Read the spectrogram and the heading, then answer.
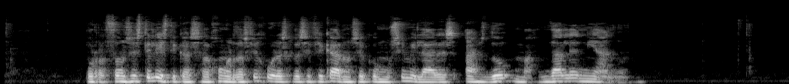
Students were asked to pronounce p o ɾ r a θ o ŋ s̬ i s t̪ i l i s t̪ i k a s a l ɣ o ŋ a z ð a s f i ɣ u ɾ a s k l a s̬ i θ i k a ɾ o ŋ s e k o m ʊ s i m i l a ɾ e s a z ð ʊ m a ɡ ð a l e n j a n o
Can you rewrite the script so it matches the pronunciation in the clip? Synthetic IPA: p o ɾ r a θ o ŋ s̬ e s t̪ i l i s t̪ i k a s a l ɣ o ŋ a z ð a s f i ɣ u ɾ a s k l a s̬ i f i k a ɾ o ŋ s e k o m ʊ s i m i l a ɾ e s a z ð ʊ m a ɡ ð a l e n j a n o

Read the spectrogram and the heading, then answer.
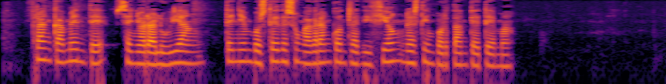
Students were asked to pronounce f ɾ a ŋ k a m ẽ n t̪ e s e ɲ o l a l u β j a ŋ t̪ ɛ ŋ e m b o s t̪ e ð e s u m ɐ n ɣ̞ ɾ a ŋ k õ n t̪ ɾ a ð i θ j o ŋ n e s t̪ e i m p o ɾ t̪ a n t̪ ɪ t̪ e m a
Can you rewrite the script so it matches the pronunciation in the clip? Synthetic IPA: f ɾ a ŋ k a m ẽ n t̪ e s e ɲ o ɾ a l u β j a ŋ t̪ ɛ ɲ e m b o s t̪ e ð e s u ŋ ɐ ɣ̞ ɾ a ŋ k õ n t̪ ɾ a ð i θ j o ŋ n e s t̪ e i m p o ɾ t̪ a n t̪ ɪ t̪ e m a

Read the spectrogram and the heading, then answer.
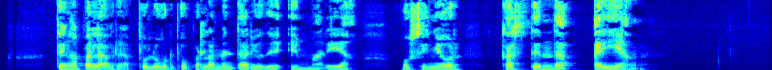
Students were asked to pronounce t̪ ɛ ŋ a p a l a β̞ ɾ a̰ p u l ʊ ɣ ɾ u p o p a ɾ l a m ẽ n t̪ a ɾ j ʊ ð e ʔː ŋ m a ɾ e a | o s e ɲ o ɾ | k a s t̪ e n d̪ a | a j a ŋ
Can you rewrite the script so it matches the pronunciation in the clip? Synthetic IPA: t̪ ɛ ŋ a p a l a β̞ ɾ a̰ p o l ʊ ɣ ɾ u p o p a ɾ l a m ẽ n t̪ a ɾ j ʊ ð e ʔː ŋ m a ɾ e a | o s e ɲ o ɾ | k a s t̪ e n d̪ a | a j a ŋ

